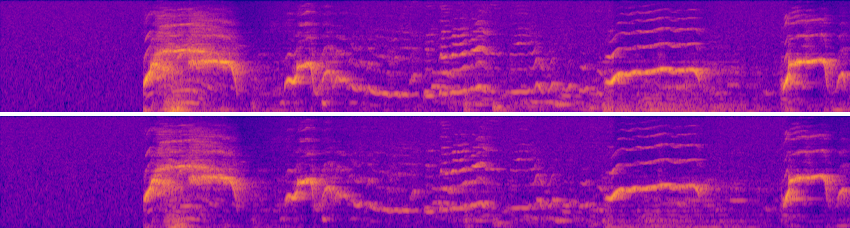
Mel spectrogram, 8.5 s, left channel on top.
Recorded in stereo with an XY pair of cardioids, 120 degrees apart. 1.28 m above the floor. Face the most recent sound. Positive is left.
turn(degrees=60)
